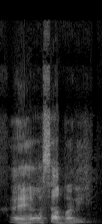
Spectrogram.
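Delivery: high, sweet voice for the cat; talking to a pet. Real, not acted. Greeting the cat.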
